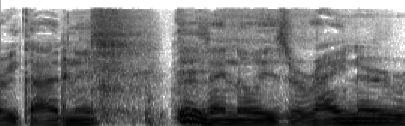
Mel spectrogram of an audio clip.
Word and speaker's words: Rainer: joining us I probably should have here to pronounce this blessed are regardless this I know is Reiner Rainer yeah I did the first of all don't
